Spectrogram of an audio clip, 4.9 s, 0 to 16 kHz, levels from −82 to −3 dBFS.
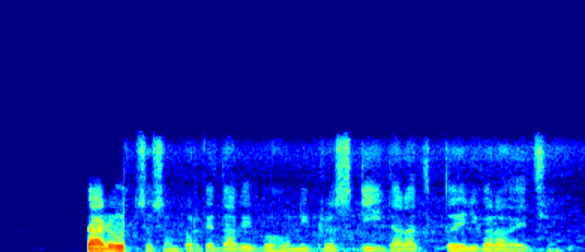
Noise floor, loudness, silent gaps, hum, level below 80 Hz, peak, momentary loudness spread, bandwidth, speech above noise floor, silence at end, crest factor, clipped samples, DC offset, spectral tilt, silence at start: -80 dBFS; -28 LUFS; none; none; -64 dBFS; -6 dBFS; 17 LU; 7.8 kHz; 52 dB; 0.2 s; 24 dB; under 0.1%; under 0.1%; -6 dB/octave; 0.75 s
